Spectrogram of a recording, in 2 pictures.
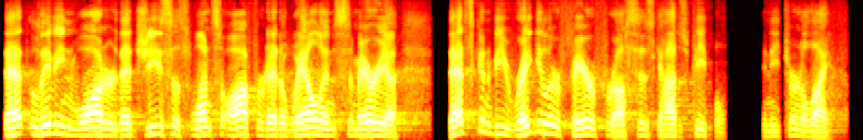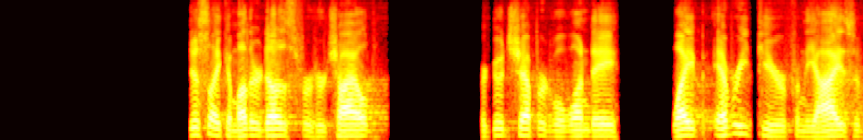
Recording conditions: large echoing room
